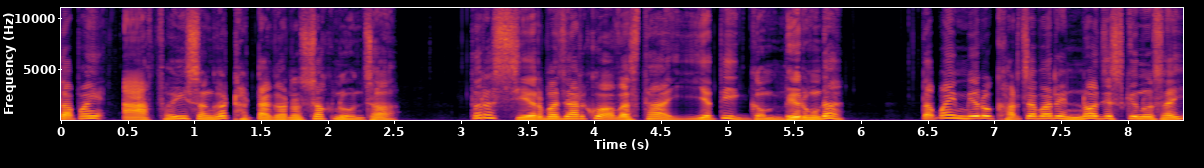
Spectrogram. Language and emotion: Nepali, disgusted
